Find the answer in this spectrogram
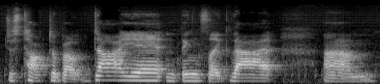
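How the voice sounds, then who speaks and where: A woman's voice: sits low, slow, creaky, fairly bright tone. Chatty young woman vlogging, roomy echo. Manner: chatty, rambling, lots of fillers. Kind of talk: casual pregnancy update vlog.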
